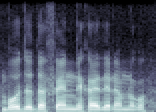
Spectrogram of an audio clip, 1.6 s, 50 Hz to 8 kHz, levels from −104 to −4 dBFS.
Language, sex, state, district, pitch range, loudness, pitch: Hindi, male, Arunachal Pradesh, Lower Dibang Valley, 135-140 Hz, -15 LUFS, 135 Hz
